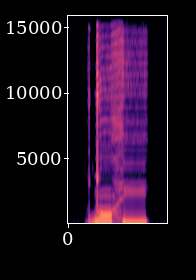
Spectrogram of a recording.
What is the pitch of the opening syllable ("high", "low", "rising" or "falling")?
high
